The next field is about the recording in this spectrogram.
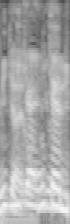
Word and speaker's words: Michael: C'est un trio composé de Michel, je sais pas comment ça se prononce, Michael ou Michel. – Michael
